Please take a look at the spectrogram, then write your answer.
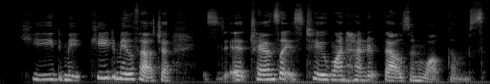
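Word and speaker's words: Céad Míle Fáilte: The pronunciation might be a bit different, but it's, I think it's Cíd Míle Fáilte. Cíd Míle Fáilte.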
